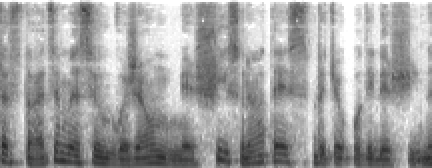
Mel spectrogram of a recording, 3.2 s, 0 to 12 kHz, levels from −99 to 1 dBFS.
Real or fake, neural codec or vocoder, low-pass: fake; codec, 24 kHz, 0.9 kbps, WavTokenizer, medium speech release version 1; 10.8 kHz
